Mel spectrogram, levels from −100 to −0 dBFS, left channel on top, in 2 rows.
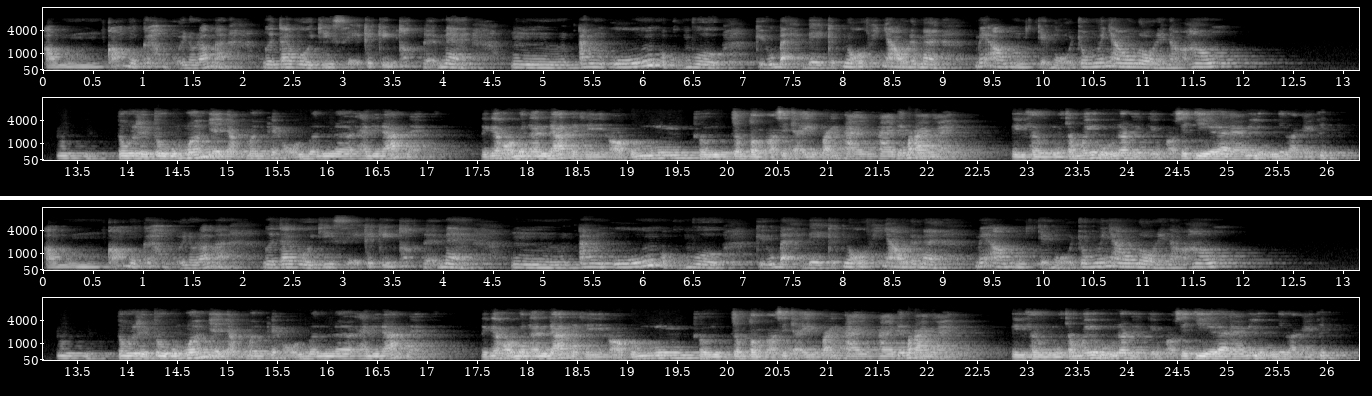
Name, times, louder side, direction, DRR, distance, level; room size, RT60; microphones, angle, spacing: voice 1, 0.0-11.8, left 1 dB, 45° left, -1 dB, 2.6 m, -32 dB
voice 2, 13.3-17.0 17.5-22.3 22.8-26.0, equal, ahead, -5 dB, 2.9 m, -24 dB
28.0 x 13.5 x 3.9 m, 1.2 s
head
